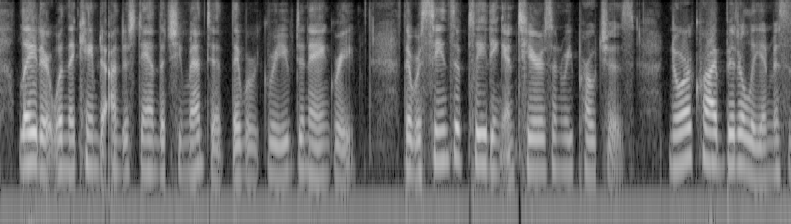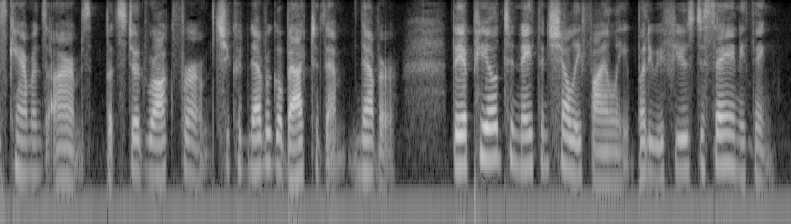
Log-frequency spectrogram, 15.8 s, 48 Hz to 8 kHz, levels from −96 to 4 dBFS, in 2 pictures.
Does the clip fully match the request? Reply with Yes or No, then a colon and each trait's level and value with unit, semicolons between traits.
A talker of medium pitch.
Yes: medium, 165 Hz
